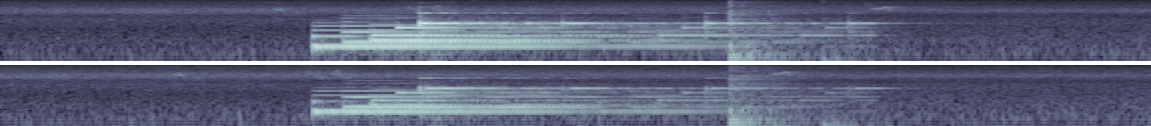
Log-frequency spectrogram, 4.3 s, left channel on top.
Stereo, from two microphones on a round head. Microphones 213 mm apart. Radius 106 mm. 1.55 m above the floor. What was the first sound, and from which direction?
A piano, 55° left (ahead or behind).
